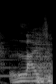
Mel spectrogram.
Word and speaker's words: Liza: It's Liza with a Z, not Lisa with an S, 'cause Lisa with an S goes nuts. It's Z instead of S, it's Lie instead of Lee.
